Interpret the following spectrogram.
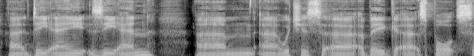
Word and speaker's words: DAZN: has been bought by, now is it pronounced DAZN or DAZN? DAZN.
